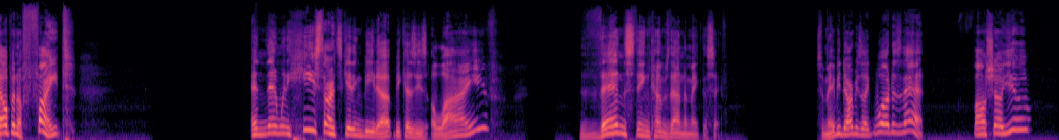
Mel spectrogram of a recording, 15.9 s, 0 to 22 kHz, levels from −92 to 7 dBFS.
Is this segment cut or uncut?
uncut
